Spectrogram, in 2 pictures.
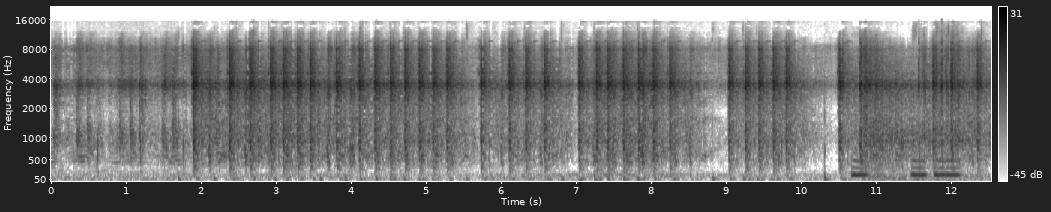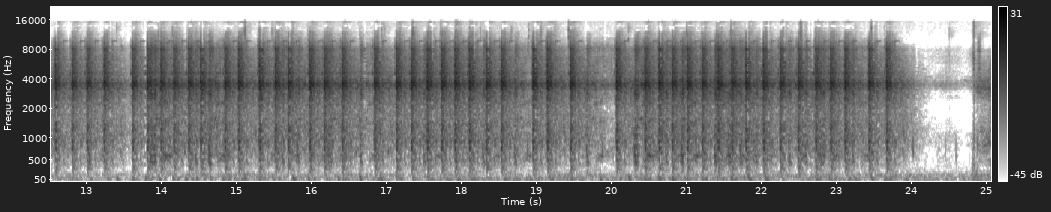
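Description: Rapid pistol shots from a game fire in quick bursts.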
